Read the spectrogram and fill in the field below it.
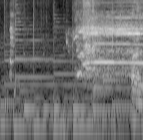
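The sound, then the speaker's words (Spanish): A rubber 'Gallo Esponja' toy rooster, unpacked from Sioux Falls, United States, is squeezed by its wing and lets out a loud, raspy, shrill squawk that starts partway through and holds to the end, over a steady low droning background. “A ver, apriétale su alita, jefa.”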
